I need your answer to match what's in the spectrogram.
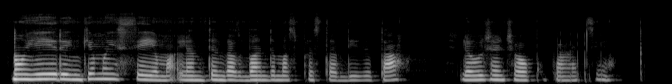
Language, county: Lithuanian, Šiauliai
